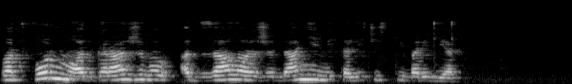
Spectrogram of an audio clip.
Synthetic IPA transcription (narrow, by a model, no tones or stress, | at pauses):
plˠɐt̪fo̞rmuɐd̪ɡɐɾaʐɨvəlˠɐt̪zalˠəːʐɨd̪anʲɪjəmʲɪt̪ɐlʲit͡ʃɪskʲɪjbɐɾʲjer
